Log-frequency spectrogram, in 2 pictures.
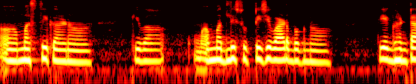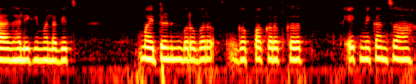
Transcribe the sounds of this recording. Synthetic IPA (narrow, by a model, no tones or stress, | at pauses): məst̪iːkəɾɳəː | kĩw̃ʋa | məd̪ʱliːsuʈːit͡ɕiːʋaɽbəɡʱɳə | t̪ieɡʱəɳʈad͡zʱaliːkĩw̃ʋaləɡeːt͡s | məjt̪ɾiɳ̃inbəɾobəɾɡəpːakəɾət̪kəɾət̪ | ḛkmikant͡sa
